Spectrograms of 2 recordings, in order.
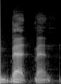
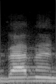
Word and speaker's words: Bettman: a young man yeah and emphasizing the wrong syllables that's correct and joe biden says this while talking about nhl commissioner gary bettman i want to thank commissioner gary batman and for being here as well it wasn't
